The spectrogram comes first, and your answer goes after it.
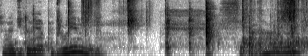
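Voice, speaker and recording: Soft-spoken, a woman talks at a fairly slow pace. Her pitch is medium and her intonation fairly even. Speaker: craft youtuber. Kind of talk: tutorial. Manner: casual.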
